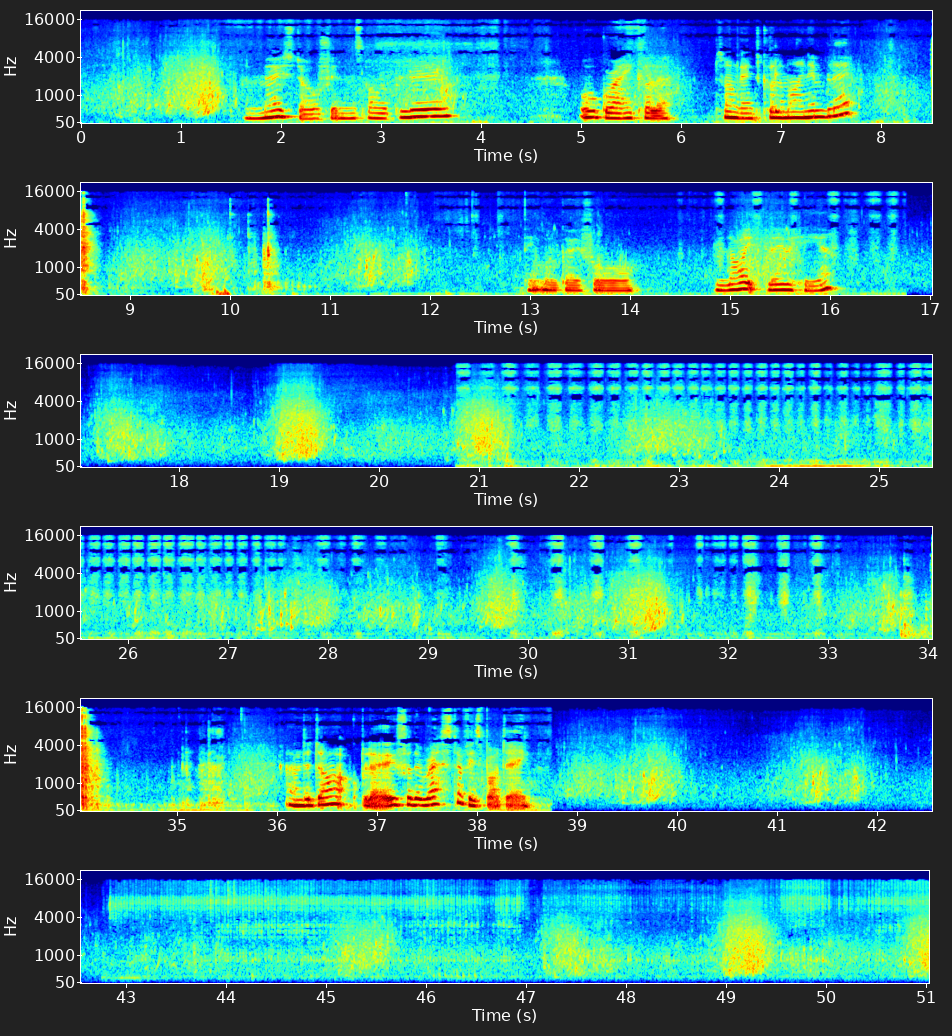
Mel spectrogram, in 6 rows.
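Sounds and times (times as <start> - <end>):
pencil scratching on paper: 1.5 - 4.4, 14.8 - 16.8, 20.8 - 33.1, 49.5 - 50.9.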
